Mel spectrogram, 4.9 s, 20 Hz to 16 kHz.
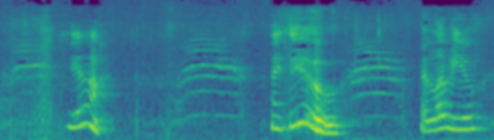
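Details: Talkative little female house cat, recorded 3 February 2018, meowing in four distinct bursts about a second apart, each a clear, tonal cry that bends up then down, one with a sharp falling dip.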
